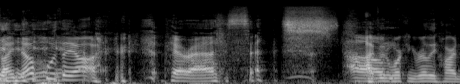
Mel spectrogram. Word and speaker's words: Paras: Paras. I've been working really hard not to say that. How do you pronounce it, SC? Paris, There you go.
